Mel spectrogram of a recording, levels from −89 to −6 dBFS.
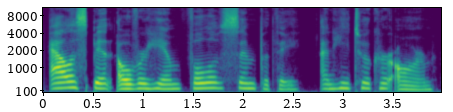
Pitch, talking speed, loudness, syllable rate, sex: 185 Hz, 180 wpm, -20 LUFS, 4.7 syllables/s, female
